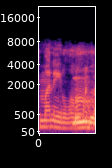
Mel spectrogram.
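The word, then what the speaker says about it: Muni Long: to money long because is how you say your name money or Muny I thought it was money think I thought it was money money it's money long oh it's that's on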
